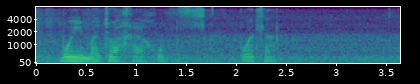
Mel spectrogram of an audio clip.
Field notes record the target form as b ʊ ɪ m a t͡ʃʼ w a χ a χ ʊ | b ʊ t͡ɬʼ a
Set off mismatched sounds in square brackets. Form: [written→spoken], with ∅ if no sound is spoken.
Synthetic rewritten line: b ʊ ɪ m a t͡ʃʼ w a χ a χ ʊ | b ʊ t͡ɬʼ a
